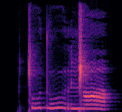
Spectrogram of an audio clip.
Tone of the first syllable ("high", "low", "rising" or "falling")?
rising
